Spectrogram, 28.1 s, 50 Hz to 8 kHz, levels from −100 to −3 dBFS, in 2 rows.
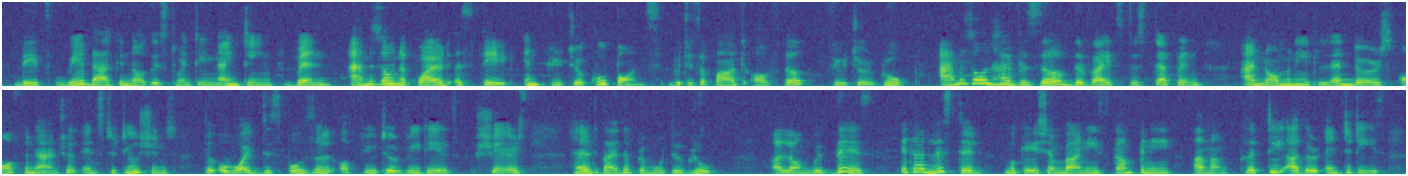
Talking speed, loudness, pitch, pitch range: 130 wpm, -22 LUFS, 205 Hz, 190-235 Hz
